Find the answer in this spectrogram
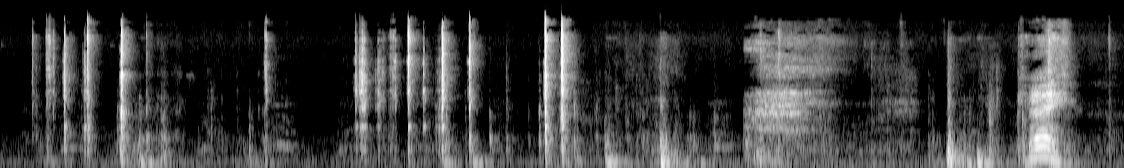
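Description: Rosen sun visor mount and its hardware being worked by hand, giving irregular clusters of sharp clicks and light ticks, with a brief rub or scrape about six seconds in. A short vocal grunt from the man comes near the end.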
